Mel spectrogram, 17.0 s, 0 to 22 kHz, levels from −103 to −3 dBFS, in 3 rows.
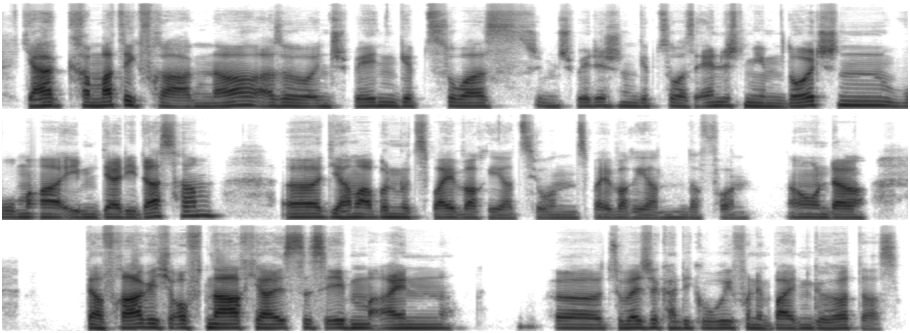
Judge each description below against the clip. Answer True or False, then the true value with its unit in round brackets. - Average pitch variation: False (2.3 semitones)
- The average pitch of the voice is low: True (125 Hz)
